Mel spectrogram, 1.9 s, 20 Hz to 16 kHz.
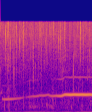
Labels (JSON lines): {"label": "biophony", "recorder": "SoundTrap 300"}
